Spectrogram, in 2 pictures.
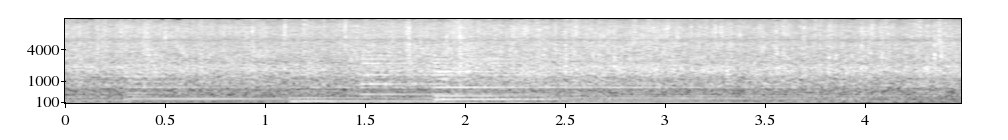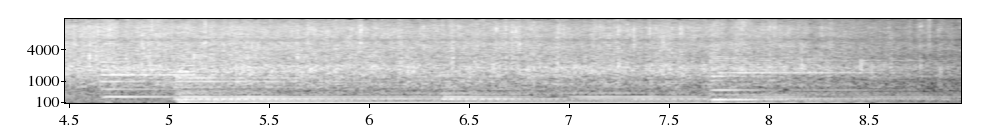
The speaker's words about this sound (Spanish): Dele un fuerte aplauso al Señor en esta mañana.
